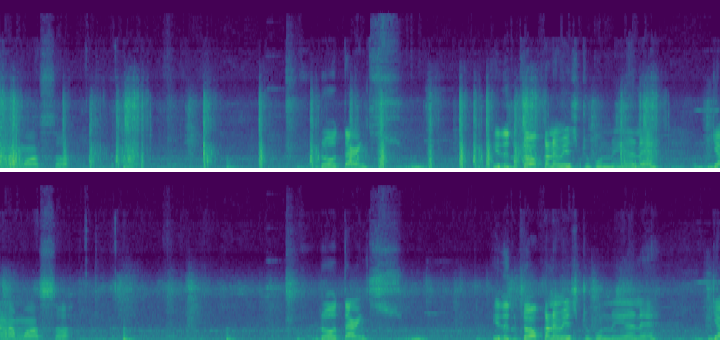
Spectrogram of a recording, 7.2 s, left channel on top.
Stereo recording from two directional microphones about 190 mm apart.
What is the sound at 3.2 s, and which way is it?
Speech, 5° right (ahead or behind).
